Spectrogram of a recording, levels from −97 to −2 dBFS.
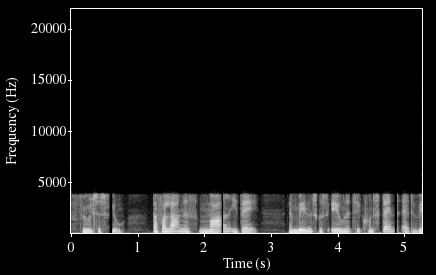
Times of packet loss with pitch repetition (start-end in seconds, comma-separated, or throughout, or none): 0.52-0.62, 2.20-2.28, 4.80-4.88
